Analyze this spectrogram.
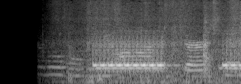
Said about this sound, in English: Last week, at a women's clinic in Houston, phones were ringing off the hook. Women were calling, desperate to get an appointment for an abortion.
